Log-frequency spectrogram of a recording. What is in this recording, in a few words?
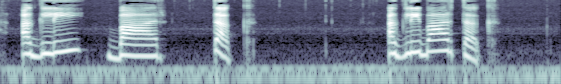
Common Hindi Phrases for travel Til next time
